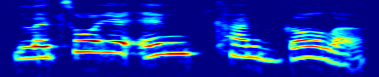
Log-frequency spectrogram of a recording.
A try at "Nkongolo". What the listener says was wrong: Well, the N is silent, but you were almost there. You've come closer than most people have. It's Congolo. Congolo. The N is silent.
